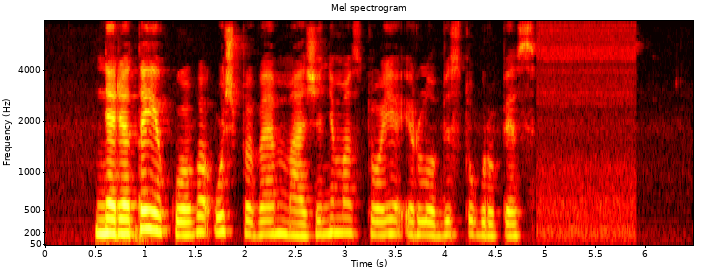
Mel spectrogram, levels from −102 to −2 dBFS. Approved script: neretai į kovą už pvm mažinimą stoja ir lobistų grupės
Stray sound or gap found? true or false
false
